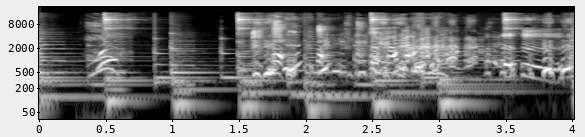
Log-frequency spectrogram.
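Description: Bouncy children's song backing music with a steady bass line. From about a second and a half in, a burst of cartoon children's laughing and squealing voices sounds over it.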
